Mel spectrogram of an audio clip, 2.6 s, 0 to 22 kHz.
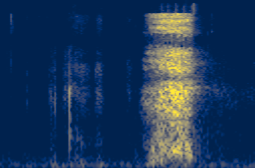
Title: How to sneeze nonstop! (Part 31)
